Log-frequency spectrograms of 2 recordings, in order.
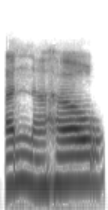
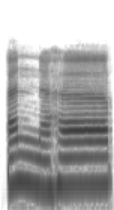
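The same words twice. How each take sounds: First: The alif vowel is heavy and thick. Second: The alif vowel is light and thin. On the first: The speaker calls it wrong. "an-nahar itu tebal" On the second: The speaker calls it right. "itu yang tipis"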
